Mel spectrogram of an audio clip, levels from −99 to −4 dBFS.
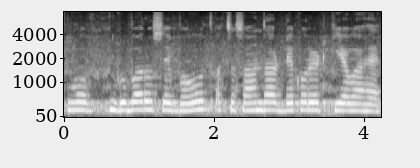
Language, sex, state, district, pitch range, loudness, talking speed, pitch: Hindi, female, Rajasthan, Bikaner, 210-220 Hz, -13 LUFS, 140 wpm, 215 Hz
